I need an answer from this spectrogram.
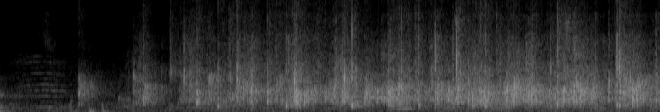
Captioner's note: applause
